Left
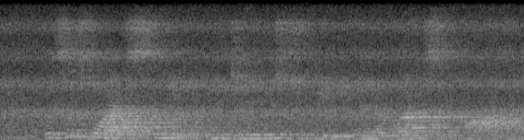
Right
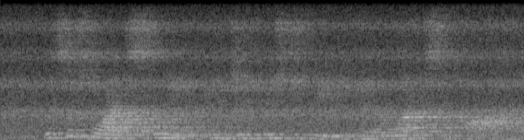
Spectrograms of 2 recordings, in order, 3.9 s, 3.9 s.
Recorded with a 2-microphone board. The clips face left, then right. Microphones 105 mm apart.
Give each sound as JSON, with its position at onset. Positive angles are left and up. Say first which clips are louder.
{"t": 0.3, "sound": "a woman speaking", "louder": "right 1 dB", "side_deg": 20, "distance_m": 1.1}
